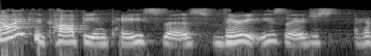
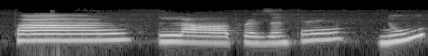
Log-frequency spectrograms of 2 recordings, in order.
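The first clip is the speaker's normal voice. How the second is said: slow French read with a Spanish lilt; careful French with a Spanish tinge; Spanish-sounding French; 4 semitones higher, 4 dB louder, much slower than usual. Real, not acted. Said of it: "if my sounds a little bit Spanish".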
